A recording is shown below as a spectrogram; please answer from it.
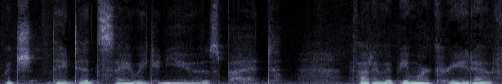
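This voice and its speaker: A woman doing soft-spoken ASMR roleplay as a makeup competition contestant, half-whispering in a hesitant, chatty, self-effacing way. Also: medium pitch, fairly even intonation, unhurried, breathy edge.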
